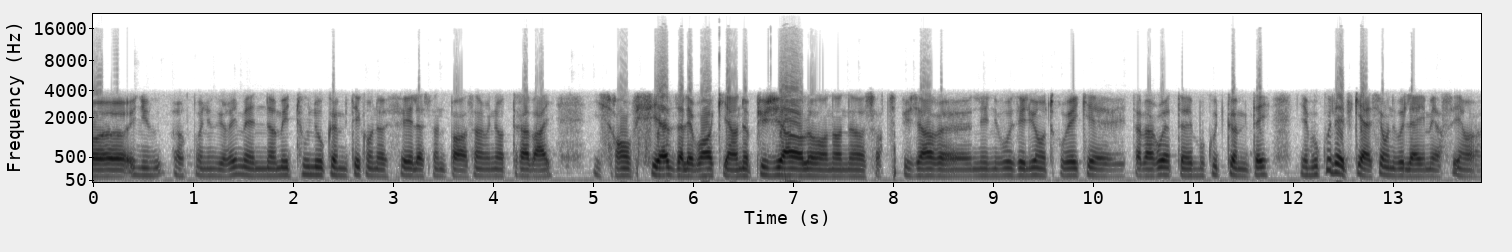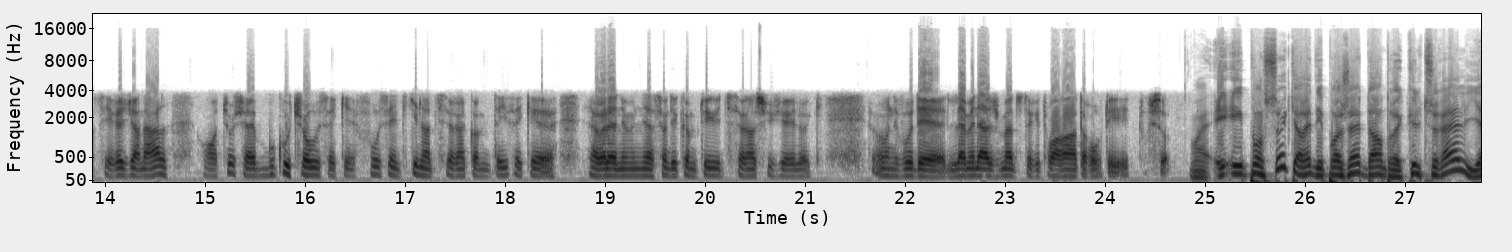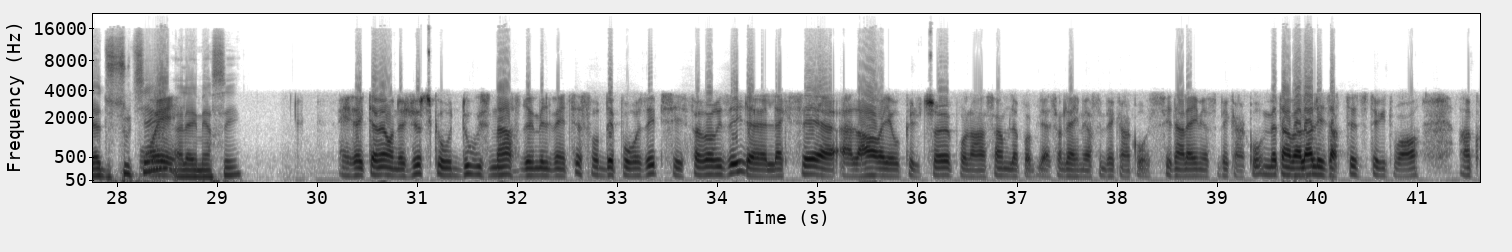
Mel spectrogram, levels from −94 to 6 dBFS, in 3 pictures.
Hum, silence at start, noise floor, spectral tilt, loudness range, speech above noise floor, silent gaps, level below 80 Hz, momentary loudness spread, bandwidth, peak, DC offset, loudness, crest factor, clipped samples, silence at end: none; 0 s; -41 dBFS; -5.5 dB/octave; 5 LU; 30 dB; none; -34 dBFS; 11 LU; 15.5 kHz; 0 dBFS; under 0.1%; -12 LUFS; 12 dB; 0.4%; 0 s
